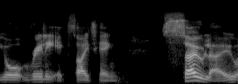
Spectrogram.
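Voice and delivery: solo stressed hard and said loud. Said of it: "I'm gonna stress that word".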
